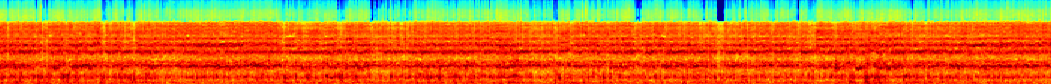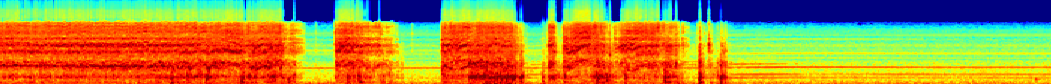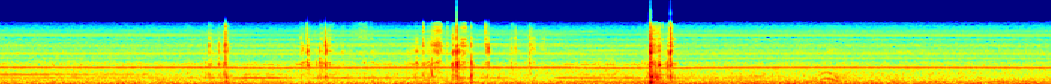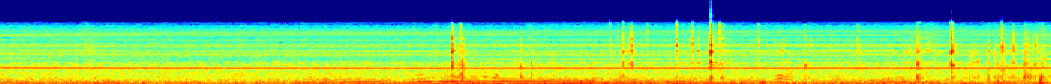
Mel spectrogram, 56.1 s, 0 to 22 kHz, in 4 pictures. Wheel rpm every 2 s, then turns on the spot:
230, 220, 230, 230, 230, 230, 220, 220, 220, 60, 150, 70, 0, 0, 0, 0, 0, 0, 0, 0, 0, 0, 0, 0, 0, 0, 0, 0.
20-22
